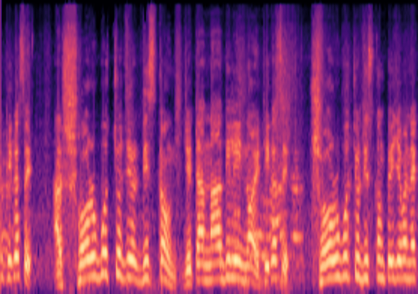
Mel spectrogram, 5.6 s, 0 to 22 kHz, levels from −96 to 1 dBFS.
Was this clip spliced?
no; 0 cuts

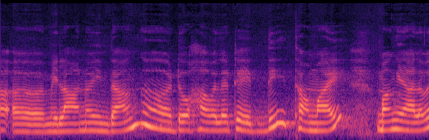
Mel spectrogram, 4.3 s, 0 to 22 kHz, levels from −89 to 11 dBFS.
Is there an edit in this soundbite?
no; 0 cuts

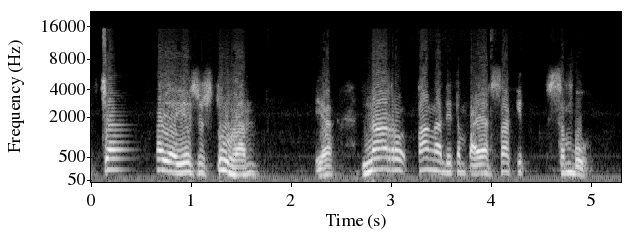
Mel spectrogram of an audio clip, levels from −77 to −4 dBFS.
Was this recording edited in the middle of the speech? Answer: no; 0 cuts

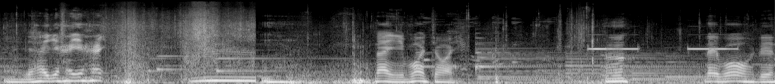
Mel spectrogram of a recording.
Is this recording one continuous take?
no; 1 cut; at 2.6 s

